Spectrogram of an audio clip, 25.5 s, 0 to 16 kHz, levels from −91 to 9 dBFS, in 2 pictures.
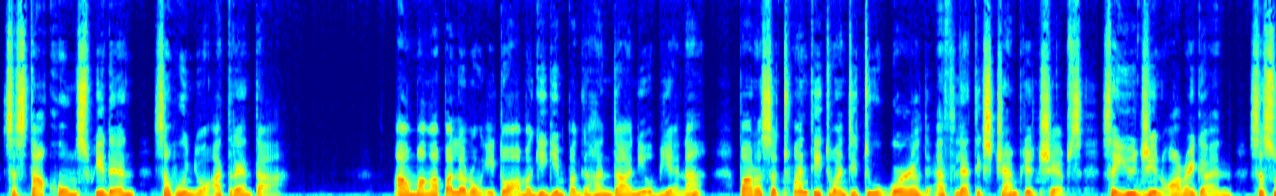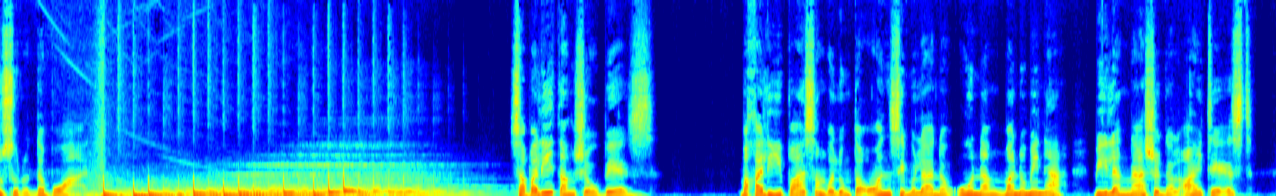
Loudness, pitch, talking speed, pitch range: -19 LUFS, 210 Hz, 100 wpm, 180-255 Hz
